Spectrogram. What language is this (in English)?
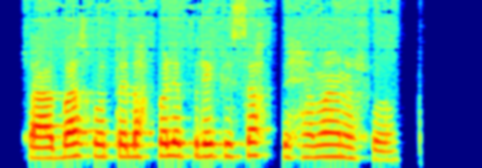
Pashto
